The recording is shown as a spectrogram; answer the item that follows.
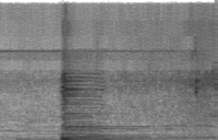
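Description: Acoustic guitar: a single chord strummed sharply about half a second in and left ringing.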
